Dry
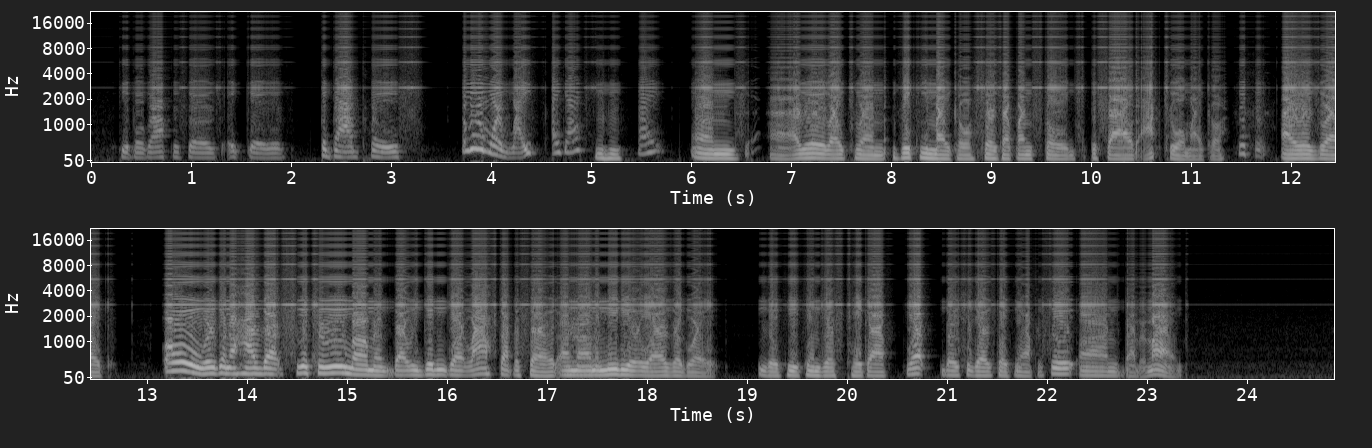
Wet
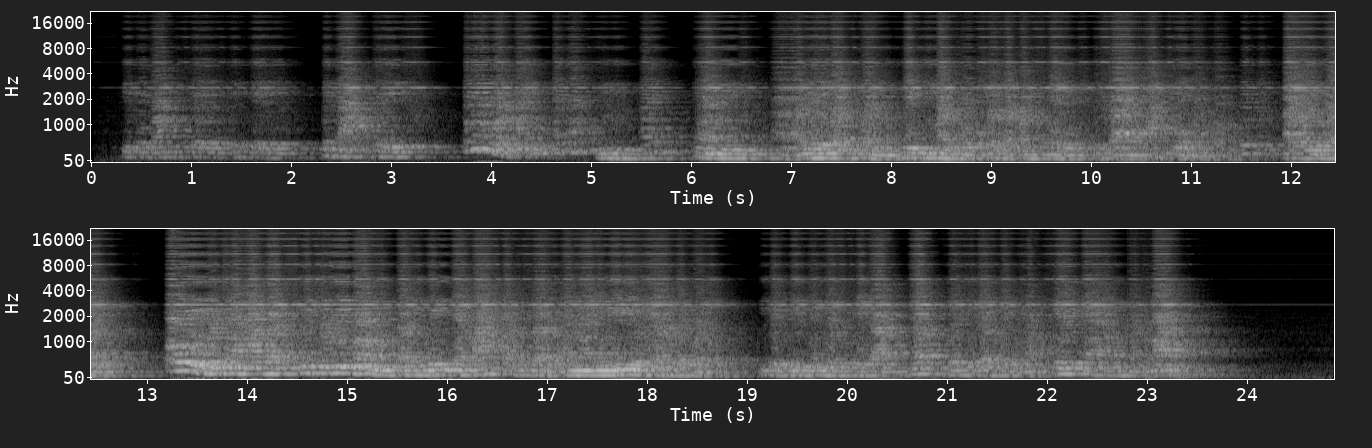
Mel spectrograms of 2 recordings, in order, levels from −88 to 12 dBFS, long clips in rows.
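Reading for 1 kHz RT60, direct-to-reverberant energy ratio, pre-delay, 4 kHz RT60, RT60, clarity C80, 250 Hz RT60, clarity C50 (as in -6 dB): 1.3 s, -12.0 dB, 14 ms, 0.75 s, 1.4 s, 0.5 dB, 1.6 s, -2.5 dB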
